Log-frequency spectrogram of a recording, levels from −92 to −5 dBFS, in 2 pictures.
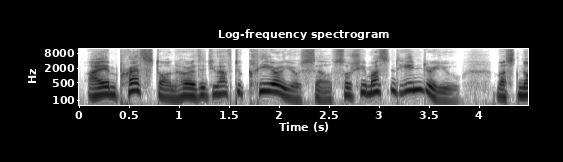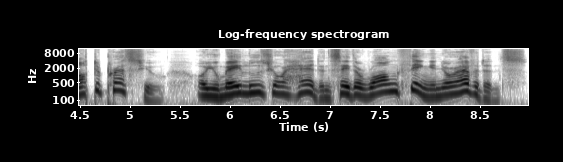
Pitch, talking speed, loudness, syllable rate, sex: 170 Hz, 220 wpm, -18 LUFS, 5.0 syllables/s, male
